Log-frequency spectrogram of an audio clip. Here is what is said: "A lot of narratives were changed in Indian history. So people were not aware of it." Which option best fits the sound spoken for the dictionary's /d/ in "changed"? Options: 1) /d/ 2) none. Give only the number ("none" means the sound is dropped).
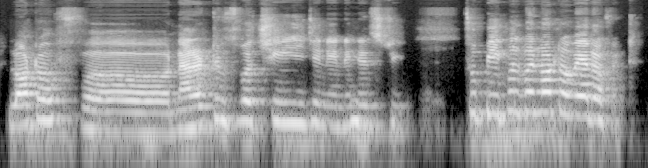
2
